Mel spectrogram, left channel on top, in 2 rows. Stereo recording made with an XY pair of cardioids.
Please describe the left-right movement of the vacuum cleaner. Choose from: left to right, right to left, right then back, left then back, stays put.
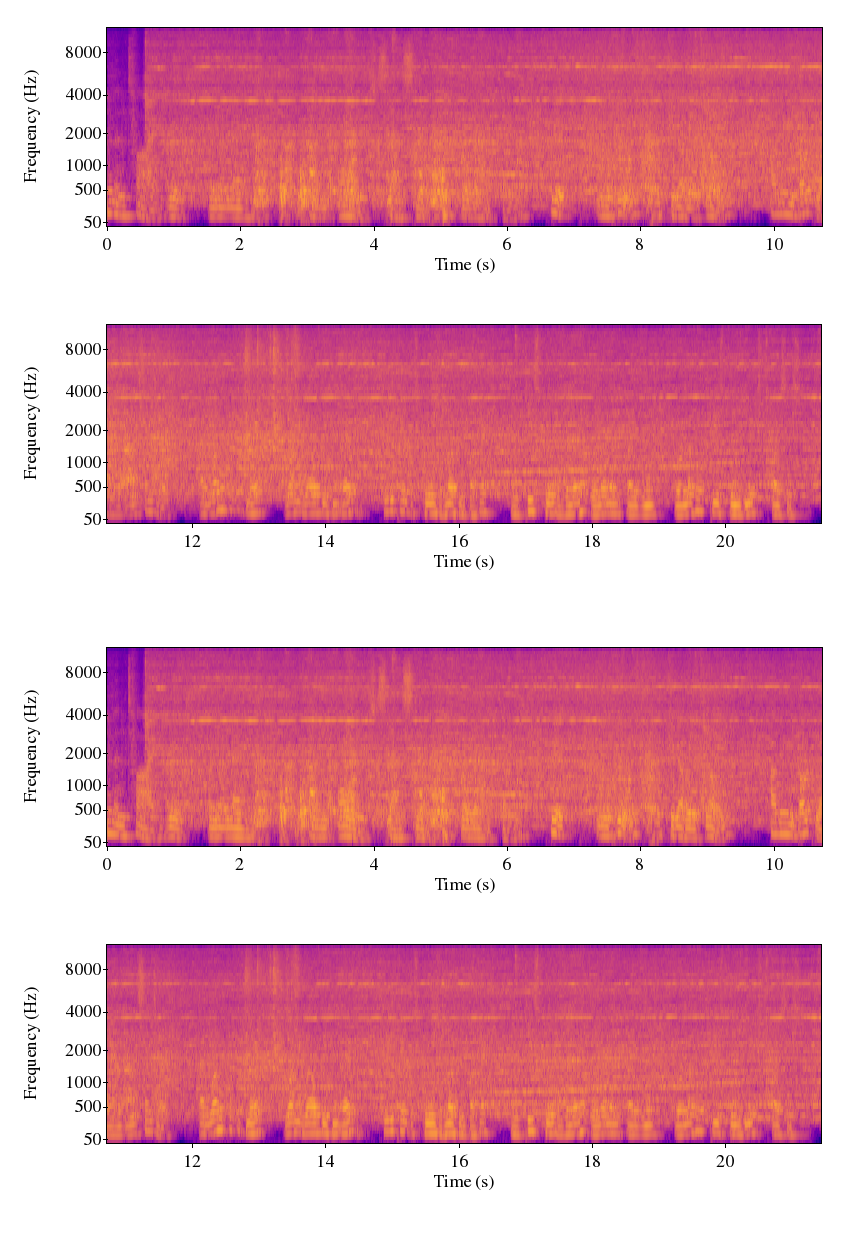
left then back.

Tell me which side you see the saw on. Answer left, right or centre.
centre.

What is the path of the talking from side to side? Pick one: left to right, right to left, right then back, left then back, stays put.
right to left.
